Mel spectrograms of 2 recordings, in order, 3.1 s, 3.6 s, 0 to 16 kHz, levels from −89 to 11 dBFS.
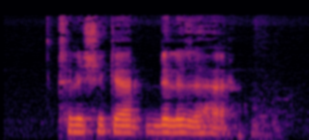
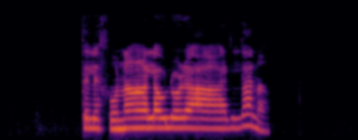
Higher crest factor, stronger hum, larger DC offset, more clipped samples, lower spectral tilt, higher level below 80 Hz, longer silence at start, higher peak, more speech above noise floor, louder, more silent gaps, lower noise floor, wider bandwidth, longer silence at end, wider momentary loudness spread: about the same, 20 dB vs 18 dB; neither; neither; neither; second, -4 dB/octave vs -5.5 dB/octave; first, -64 dBFS vs -80 dBFS; second, 0.45 s vs 0.8 s; about the same, -8 dBFS vs -10 dBFS; second, 29 dB vs 59 dB; about the same, -26 LUFS vs -25 LUFS; neither; second, -55 dBFS vs -85 dBFS; about the same, 11.5 kHz vs 11.5 kHz; second, 0.5 s vs 0.9 s; about the same, 11 LU vs 11 LU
